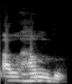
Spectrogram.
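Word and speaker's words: الحمد: এই যে এই যে এটা আমাদের বড় হালকের মাঝখান থেকে উচ্চারণ হয়। এইটা আমরা বলি আলহামদু।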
